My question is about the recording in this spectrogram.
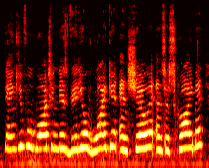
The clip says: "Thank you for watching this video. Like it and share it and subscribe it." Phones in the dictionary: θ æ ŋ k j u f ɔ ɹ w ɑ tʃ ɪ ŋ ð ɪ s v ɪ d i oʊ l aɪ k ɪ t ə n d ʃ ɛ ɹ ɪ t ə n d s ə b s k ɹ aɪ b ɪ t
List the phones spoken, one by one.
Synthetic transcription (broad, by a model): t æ ŋ k j u f ɔ ɹ w ɑ tʃ ɪ ŋ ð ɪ s v ɪ d i oʊ w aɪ k ɪ t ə n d ʃ ɛ ɹ ɪ t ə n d s ə b s k ɹ aɪ b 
